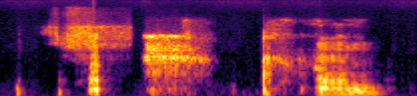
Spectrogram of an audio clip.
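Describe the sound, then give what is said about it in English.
A man coughs twice during a medical examination, harsh, the second cough rougher and more drawn out. Brief throaty breaths come before each one, with no talking. “they're just very unsure about his testes, which is why there's a lot of coughing.”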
